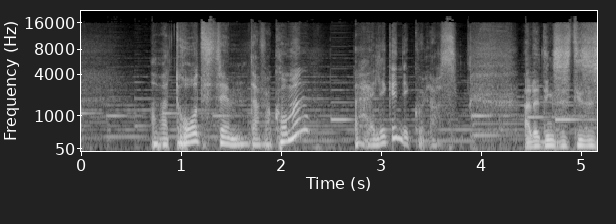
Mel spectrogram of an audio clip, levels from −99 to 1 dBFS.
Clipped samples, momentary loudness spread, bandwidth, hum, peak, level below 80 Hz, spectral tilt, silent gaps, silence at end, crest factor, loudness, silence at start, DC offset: under 0.1%; 13 LU; 19 kHz; none; -8 dBFS; -46 dBFS; -4.5 dB/octave; none; 0 s; 14 dB; -23 LUFS; 0 s; under 0.1%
